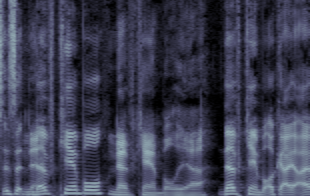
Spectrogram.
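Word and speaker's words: Neve Campbell: is it is it Nev how do you pronounce is it Nev Campbell Nev Campbell yeah Nev Campbell okay I I'm always thrown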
